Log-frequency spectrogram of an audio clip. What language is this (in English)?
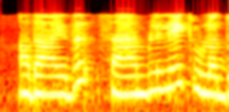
Malayalam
